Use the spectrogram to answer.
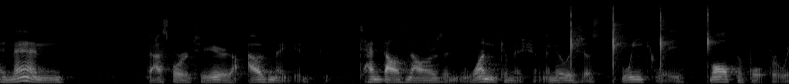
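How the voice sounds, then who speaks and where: A man speaks at a moderate pace with a fairly low pitch, ordinary pitch variation and vocal fry. His loudness swings widely. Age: 20s. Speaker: salesman. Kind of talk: casual talk to camera. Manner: unscripted, unedited.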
